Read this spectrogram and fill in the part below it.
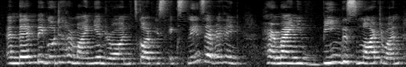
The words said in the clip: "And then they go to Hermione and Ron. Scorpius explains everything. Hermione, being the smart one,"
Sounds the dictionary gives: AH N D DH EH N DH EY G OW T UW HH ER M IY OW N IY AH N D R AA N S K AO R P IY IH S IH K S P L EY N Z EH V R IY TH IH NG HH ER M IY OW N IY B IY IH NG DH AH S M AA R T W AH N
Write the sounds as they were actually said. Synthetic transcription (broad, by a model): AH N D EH N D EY G OW T UW HH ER M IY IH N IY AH N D R AA N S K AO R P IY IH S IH K S P L EY N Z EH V R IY T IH NG HH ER M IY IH N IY B IY IH NG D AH S M AA R T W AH N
